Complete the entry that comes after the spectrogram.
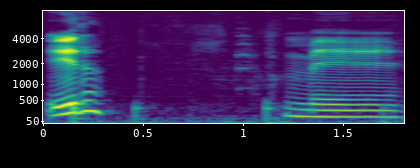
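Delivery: ارمے stretched very slowly and softly, vowels held long; soft slow teacher model of ارمے; drawn-out model word. Shown as a demonstration. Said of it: "ارمی سے بن جائے گا".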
